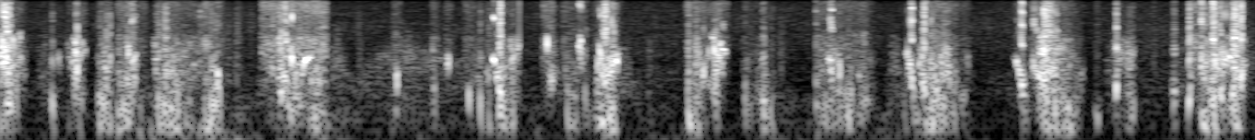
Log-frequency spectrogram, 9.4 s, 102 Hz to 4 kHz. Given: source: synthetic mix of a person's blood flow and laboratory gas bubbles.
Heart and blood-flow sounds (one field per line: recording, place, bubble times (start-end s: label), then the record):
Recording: Doppler ultrasound of blood flow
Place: subclavian vein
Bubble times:
0.00-0.19 s: bubbles
0.37-0.48 s: bubbles
0.50-0.65 s: bubbles
0.72-1.09 s: bubbles
1.14-1.69 s: bubbles
1.95-2.50 s: bubbles
2.94-3.02 s: bubbles
3.23-3.29 s: bubbles
3.33-3.40 s: bubbles
3.47-3.89 s: bubbles
4.06-4.17 s: bubbles
4.21-4.67 s: bubbles
5.13-5.46 s: bubbles
5.55-5.81 s: bubbles
6.11-6.56 s: bubbles
6.75-7.27 s: bubbles
7.59-8.13 s: bubbles
8.20-8.26 s: bubbles
8.34-8.52 s: bubbles
8.78-8.84 s: bubbles
8.88-9.37 s: bubbles
From the record:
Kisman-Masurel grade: 342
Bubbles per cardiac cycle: rolling drumbeat, 9 or more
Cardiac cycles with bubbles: 100%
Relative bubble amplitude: moderate (0.250 to 0.450)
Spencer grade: 3 (all of the cardiac periods contain showers or single bubble signals, but not dominating or overriding the cardiac motion signals)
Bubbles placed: anywhere in the cardiac cycle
